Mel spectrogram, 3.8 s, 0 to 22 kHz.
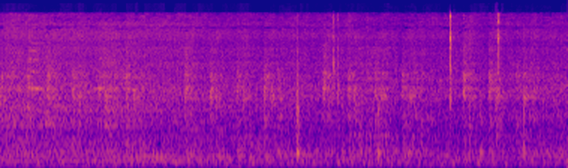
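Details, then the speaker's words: Honda Vario 110 carburetor scooter with an aftermarket (KW) CDI, pushed in after stalling: it starts, but runs with an uneven, stumbling beat, won't take throttle and dies; misfire from weak spark, traced to no charging from a broken charging coil wire and a flat battery. "Ini kata beliau berbet ya, terus tiba-tiba mati. Nah, ini bisa hidup. Jadi digas nggak bisa ini, nggak bisa digas."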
